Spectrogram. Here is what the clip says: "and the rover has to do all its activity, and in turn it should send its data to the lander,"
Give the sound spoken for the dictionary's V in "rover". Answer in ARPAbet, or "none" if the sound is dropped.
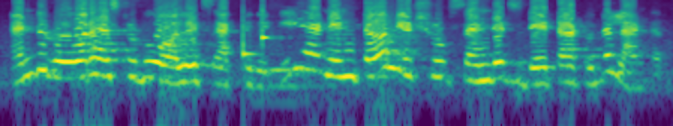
V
